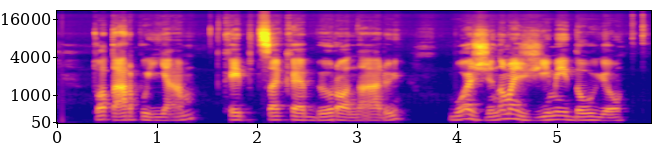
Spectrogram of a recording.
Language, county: Lithuanian, Vilnius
